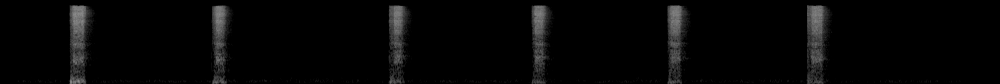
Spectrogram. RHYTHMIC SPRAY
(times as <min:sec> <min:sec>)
0:00.7 0:01.0, 0:02.1 0:02.4, 0:03.9 0:04.2, 0:05.3 0:05.6, 0:06.7 0:07.0, 0:08.1 0:08.4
